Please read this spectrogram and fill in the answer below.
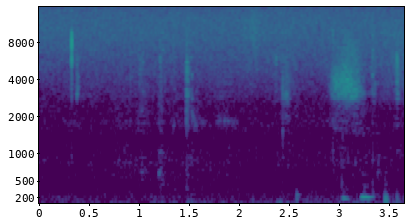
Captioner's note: quietly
